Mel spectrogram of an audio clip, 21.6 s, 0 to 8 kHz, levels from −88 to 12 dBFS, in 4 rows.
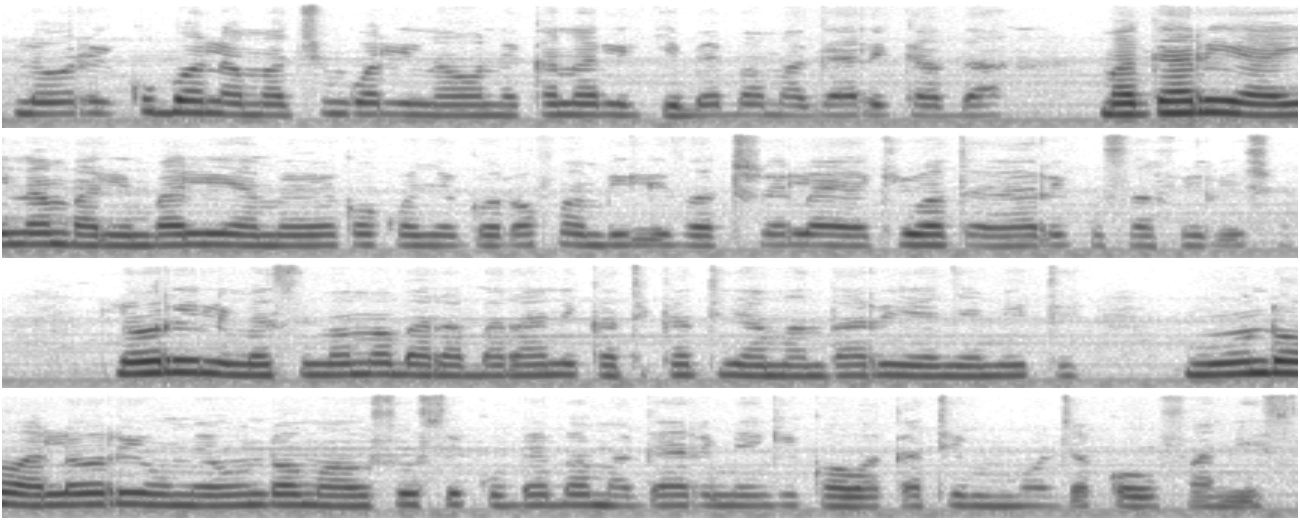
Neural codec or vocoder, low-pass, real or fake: none; 7.2 kHz; real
